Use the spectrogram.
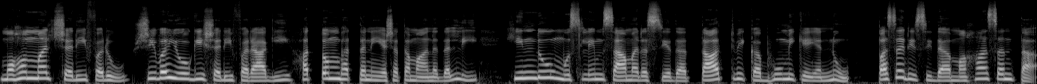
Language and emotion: Kannada, neutral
